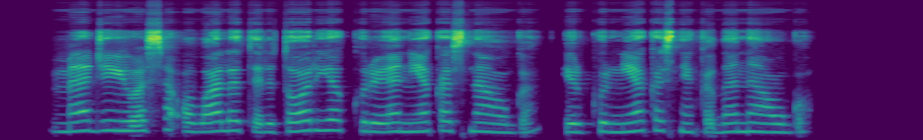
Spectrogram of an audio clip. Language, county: Lithuanian, Klaipėda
